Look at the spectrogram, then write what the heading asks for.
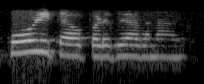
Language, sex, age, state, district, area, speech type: Tamil, female, 18-30, Tamil Nadu, Tiruvannamalai, urban, conversation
